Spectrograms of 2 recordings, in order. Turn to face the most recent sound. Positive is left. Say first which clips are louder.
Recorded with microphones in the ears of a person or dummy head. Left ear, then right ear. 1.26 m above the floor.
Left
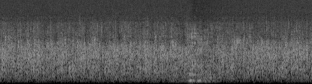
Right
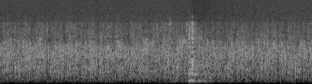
# right 4 dB
turn(degrees=-50)  # may be behind; listen again after turning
